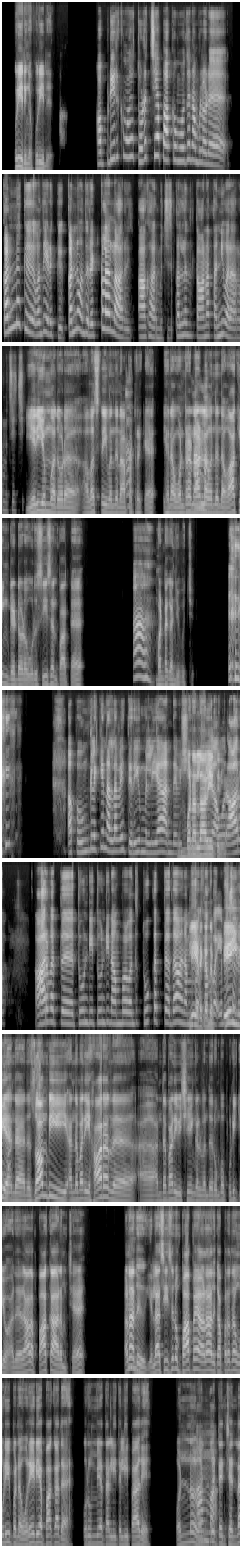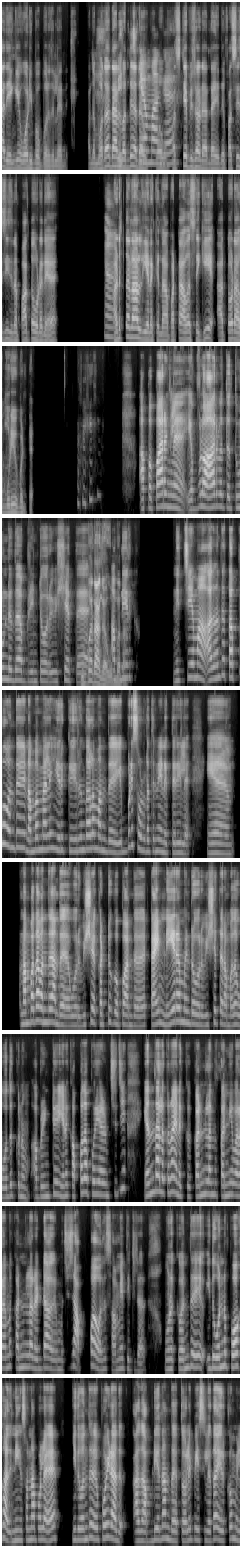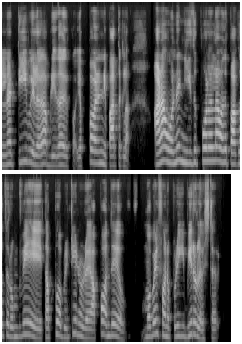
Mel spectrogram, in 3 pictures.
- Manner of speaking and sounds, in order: other background noise; laugh; in English: "சோம்பி"; in English: "ஹாரர்"; "நாள்" said as "தாள்"; chuckle; other noise; "அளவுக்குனா" said as "அளக்குனா"
- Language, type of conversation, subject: Tamil, podcast, நள்ளிரவிலும் குடும்ப நேரத்திலும் நீங்கள் தொலைபேசியை ஓரமாக வைத்து விடுவீர்களா, இல்லையெனில் ஏன்?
